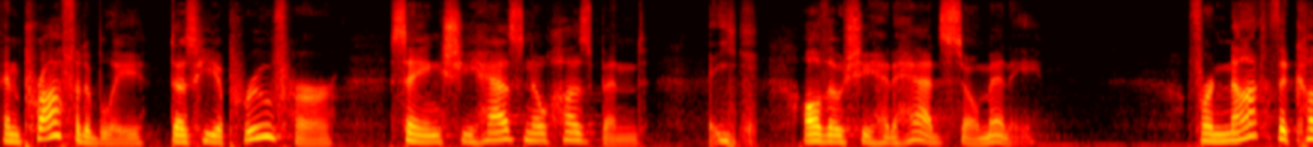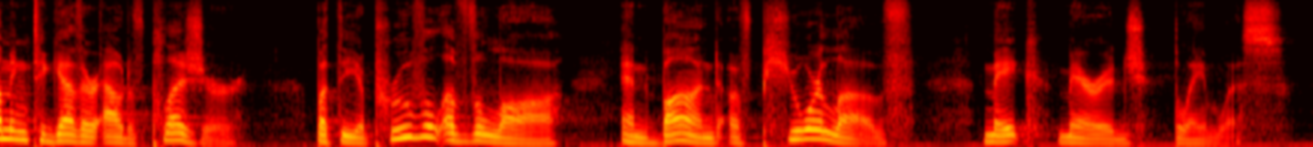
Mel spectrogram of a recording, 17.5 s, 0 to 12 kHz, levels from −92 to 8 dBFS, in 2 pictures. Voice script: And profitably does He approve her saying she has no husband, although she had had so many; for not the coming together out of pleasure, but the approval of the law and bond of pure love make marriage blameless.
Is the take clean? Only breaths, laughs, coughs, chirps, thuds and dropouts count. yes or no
no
